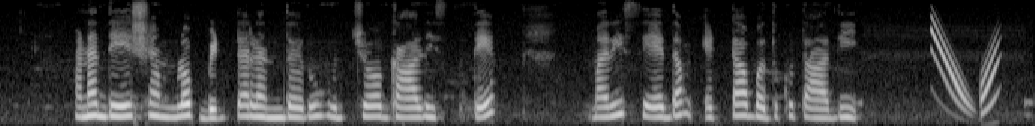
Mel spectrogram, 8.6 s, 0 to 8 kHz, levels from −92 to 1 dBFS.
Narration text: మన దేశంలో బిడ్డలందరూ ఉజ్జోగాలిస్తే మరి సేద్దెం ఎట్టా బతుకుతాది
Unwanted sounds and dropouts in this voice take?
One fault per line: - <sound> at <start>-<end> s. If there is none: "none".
- chirp at 7.8-8.4 s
